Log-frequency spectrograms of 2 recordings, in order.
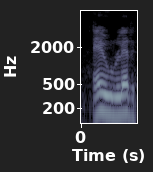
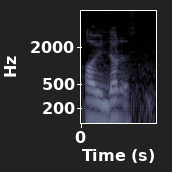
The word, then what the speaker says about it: Euler: Después el siglo II abarca en aquellos que nacieron en el siglo XVIII y tenemos matemáticos famosos como Euler, que es el nombre castellanizado, que se pronuncia Euler.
